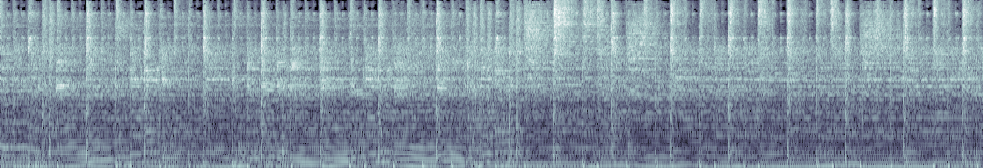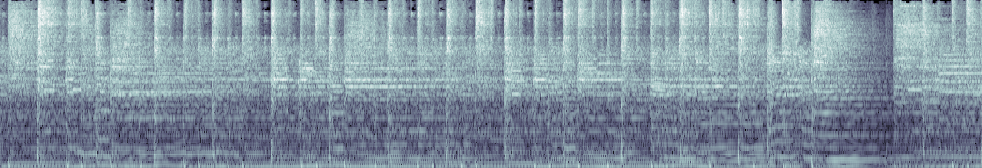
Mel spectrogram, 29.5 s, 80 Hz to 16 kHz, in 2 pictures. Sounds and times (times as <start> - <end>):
Music: 0.0 - 29.4.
